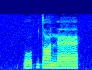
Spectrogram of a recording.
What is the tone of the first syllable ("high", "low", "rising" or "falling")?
rising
